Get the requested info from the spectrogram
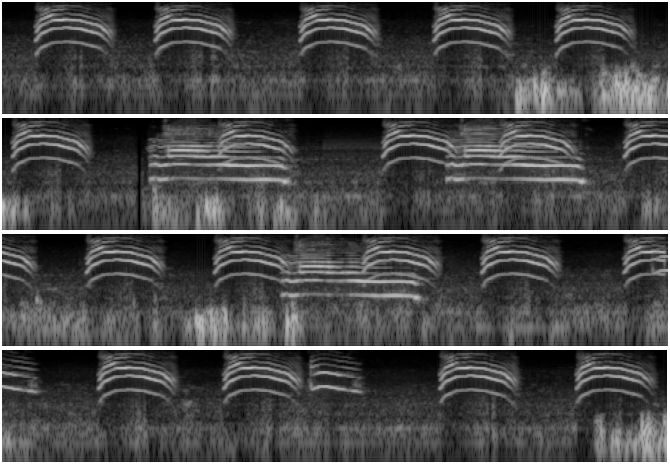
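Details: Kitten crying, played to call cats over: high arched meows repeated about once a second, with a few lower, wavering, drawn-out cries midway and faint low thumps in the background.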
